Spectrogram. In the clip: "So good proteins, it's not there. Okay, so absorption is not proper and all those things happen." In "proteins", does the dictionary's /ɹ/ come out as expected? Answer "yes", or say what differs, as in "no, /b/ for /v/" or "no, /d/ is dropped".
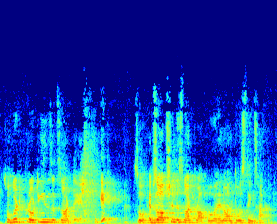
yes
